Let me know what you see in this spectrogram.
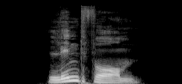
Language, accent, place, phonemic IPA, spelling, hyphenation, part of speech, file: German, Germany, Berlin, /ˈlɪntˌvʊʁm/, Lindwurm, Lind‧wurm, noun, De-Lindwurm.ogg
- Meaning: 1. lindworm, dragon, sea serpent 2. wyvern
